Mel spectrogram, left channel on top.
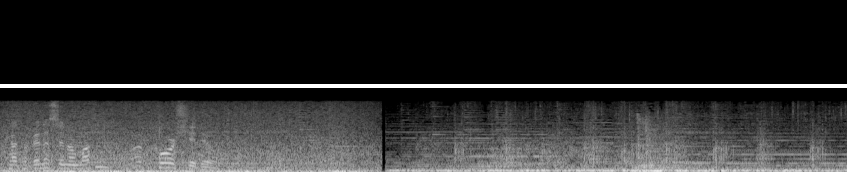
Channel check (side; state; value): left; silent; digital silence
